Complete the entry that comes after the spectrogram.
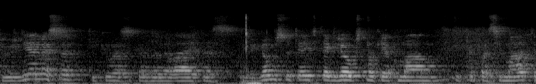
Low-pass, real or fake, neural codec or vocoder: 10.8 kHz; real; none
